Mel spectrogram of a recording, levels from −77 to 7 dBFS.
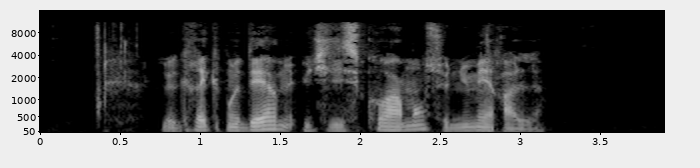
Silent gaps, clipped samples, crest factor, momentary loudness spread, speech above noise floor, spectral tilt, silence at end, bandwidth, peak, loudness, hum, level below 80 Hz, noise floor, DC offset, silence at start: none; under 0.1%; 24 dB; 18 LU; 48 dB; -2.5 dB/octave; 0.75 s; 11.5 kHz; 0 dBFS; -21 LUFS; none; -48 dBFS; -71 dBFS; under 0.1%; 0.35 s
